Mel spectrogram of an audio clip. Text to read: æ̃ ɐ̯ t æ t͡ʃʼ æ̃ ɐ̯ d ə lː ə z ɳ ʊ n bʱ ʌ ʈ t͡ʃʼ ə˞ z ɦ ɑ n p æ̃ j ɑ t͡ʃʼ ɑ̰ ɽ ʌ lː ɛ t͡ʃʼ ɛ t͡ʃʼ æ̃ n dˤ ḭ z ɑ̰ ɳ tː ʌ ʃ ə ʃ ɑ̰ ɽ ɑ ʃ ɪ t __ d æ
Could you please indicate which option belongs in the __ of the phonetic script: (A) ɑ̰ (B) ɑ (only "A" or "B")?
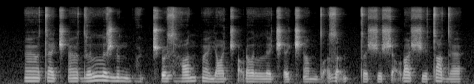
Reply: B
